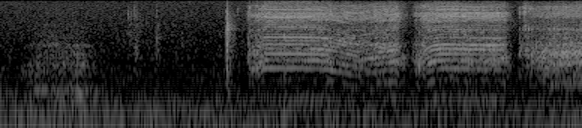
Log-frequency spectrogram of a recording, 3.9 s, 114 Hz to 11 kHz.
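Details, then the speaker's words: Sony BE-V8 8mm tape rewinder/eraser (1985) erasing on fast forward: soft click as the motor steps to swing the permanent eraser magnet across, then a steady high spooling whir that dips and recovers; normal operation. "You hear the extra motor step as it moves that magnet across."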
